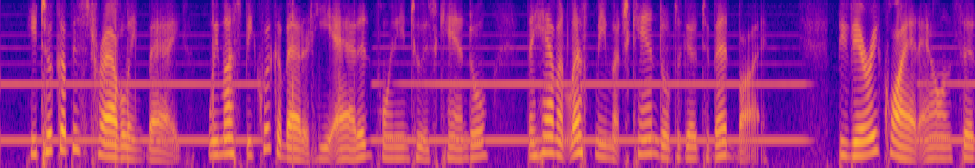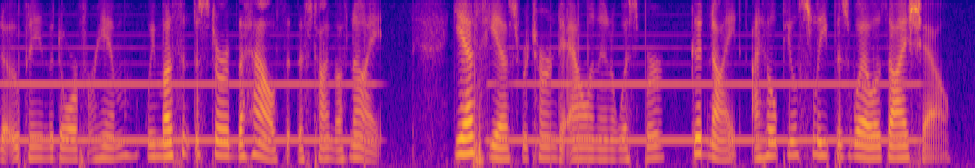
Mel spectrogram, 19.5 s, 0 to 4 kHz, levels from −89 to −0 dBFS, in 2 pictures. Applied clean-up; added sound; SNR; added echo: none; Wind instrument, woodwind instrument; 12 dB; none.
